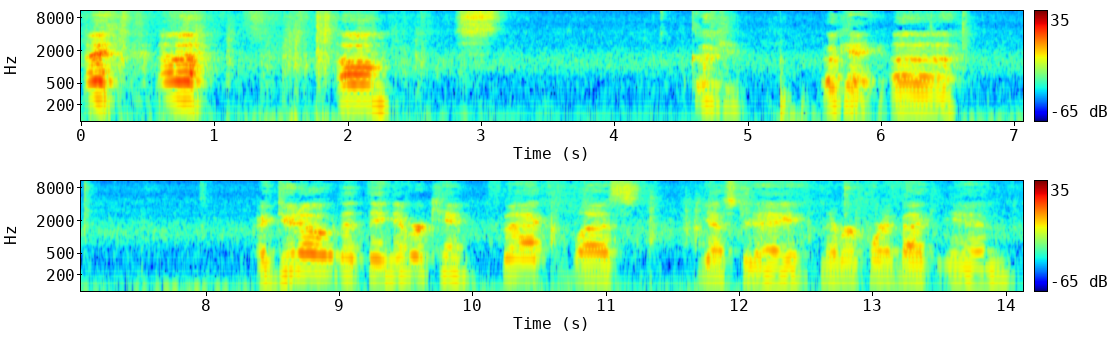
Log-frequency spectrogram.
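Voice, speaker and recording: The game master playing a grumpy, flustered half-elf office clerk in a tabletop game, speaking in halting, stammering officialese. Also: medium pitch, reverberant, a little hiss or hum, close to an everyday voice, poor audio. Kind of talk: voiced tabletop game character.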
